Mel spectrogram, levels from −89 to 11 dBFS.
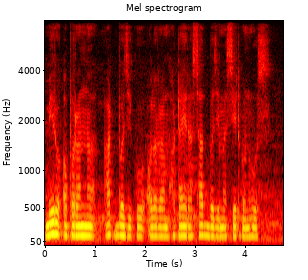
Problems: background sounds at intervals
